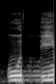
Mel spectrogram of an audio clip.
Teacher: huruf mim yang bertasdid, namanya bacaan gunna. Kita tekan 3 ketuk.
